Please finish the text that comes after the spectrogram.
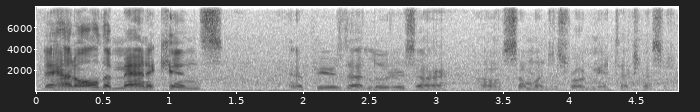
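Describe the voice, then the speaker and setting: A man's voice: mid-range voice, steady tone, a little fast, a little hiss or hum. Rambling man livestreaming from a car. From former Yugoslavia. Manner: rambling, repeats himself, talks back to chat. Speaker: rideshare driver livestreaming. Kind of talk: casual livestream chat with viewers. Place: inside a car on city streets.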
